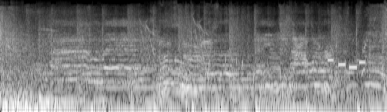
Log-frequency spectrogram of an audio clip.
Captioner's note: grunts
